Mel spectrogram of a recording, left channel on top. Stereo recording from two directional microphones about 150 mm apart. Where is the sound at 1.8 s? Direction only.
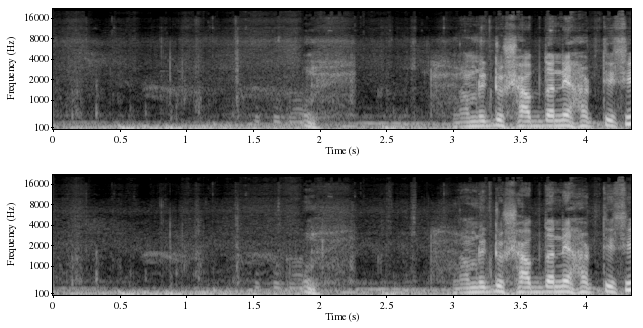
35° right (ahead or behind).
